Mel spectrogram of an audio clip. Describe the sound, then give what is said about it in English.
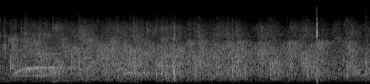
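Applause from a church audience welcoming their pastor, a steady dense patter of many hands clapping throughout, with one sharper clap near the end. “Give her a hand.”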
